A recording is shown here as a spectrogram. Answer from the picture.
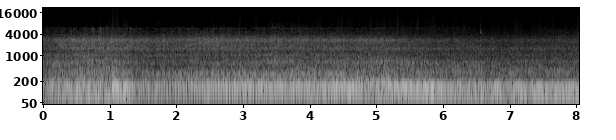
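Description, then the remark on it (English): A car engine idles steadily for several seconds, a low, even rumble with a mid-pitched hum on top and no voices. The loudness barely changes throughout. “Henry, bring the car around front.”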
